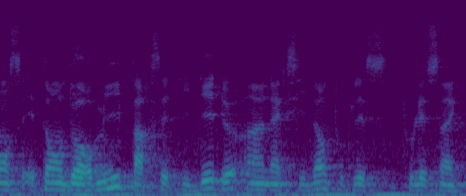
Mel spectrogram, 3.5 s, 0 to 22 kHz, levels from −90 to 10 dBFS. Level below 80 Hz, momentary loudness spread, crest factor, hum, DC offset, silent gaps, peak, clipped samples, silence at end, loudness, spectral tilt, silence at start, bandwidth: -58 dBFS; 10 LU; 18 dB; none; under 0.1%; none; -30 dBFS; under 0.1%; 0 s; -49 LUFS; -7 dB/octave; 0 s; 17.5 kHz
